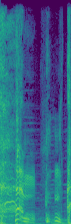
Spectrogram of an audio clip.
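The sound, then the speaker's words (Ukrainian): Throat clearing: a few short, rough, rasping bursts, moderately loud, with brief gaps between them and no speech. “Ну це спеціально прокашлявся.”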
